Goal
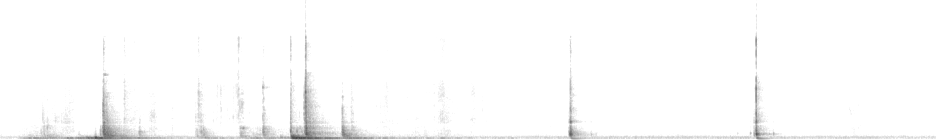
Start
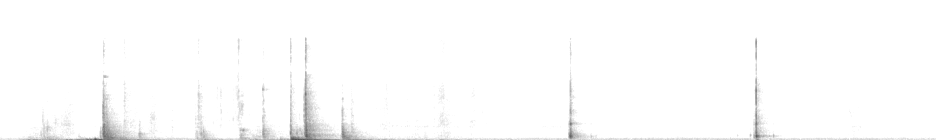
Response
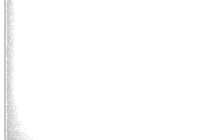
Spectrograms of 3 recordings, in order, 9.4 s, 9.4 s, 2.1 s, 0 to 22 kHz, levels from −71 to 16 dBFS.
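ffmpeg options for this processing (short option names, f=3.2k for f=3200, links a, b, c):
-af "aeval=exprs='if(lt(val(0),0),0.708*val(0),val(0))':c=same,afreqshift=320,bandreject=f=2.5k:w=7.5,volume=2.5dB"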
